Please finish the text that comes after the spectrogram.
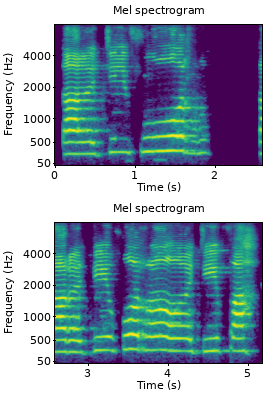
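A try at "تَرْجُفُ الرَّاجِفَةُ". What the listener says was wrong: Bukan tarjifu, coba dilihat lagi.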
